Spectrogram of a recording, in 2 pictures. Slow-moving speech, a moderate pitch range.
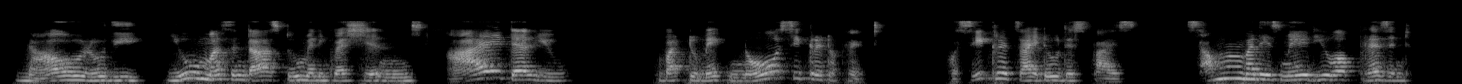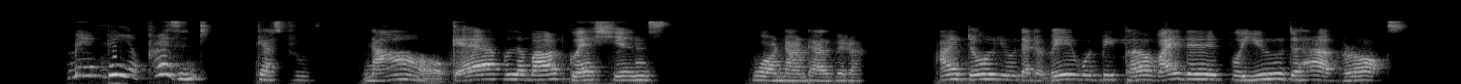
Yes: slow, 115 wpm; average, 4.6 semitones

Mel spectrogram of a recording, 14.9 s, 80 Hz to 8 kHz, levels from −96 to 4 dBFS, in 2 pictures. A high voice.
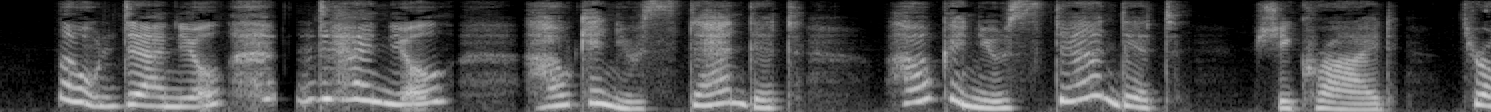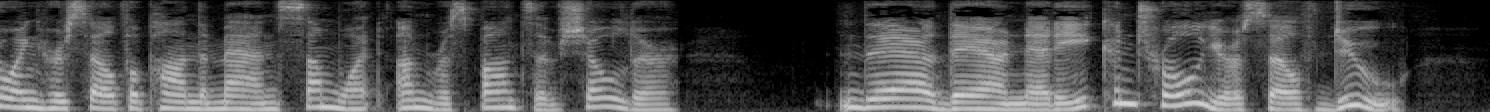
Yes: high, 205 Hz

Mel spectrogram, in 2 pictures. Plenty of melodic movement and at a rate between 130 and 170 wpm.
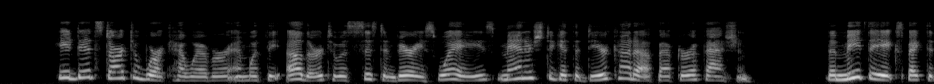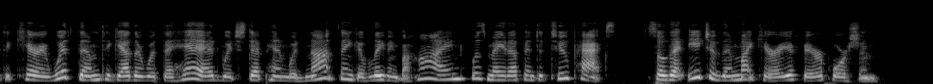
No: wide, 7.2 semitones; average, 200 wpm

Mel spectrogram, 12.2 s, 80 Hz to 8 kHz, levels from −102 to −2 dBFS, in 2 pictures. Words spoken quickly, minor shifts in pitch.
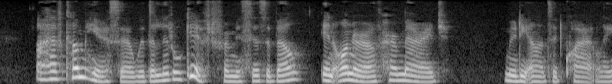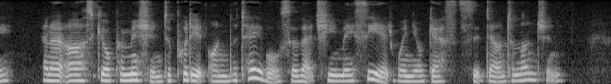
No: fast, 215 wpm; average, 3.2 semitones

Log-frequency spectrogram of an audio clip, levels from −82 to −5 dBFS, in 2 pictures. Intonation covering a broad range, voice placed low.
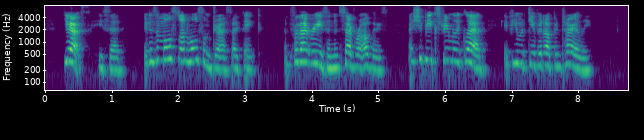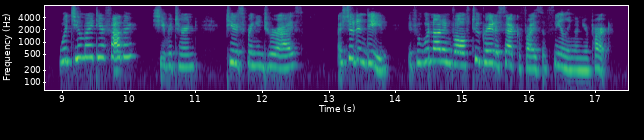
No: wide, 6.4 semitones; very high, 270 Hz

